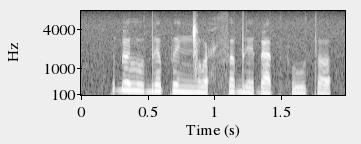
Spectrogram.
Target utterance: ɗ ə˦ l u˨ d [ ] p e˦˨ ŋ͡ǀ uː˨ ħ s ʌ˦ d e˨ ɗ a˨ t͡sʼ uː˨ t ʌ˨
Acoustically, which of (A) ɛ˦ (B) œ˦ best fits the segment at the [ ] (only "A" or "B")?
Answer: A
